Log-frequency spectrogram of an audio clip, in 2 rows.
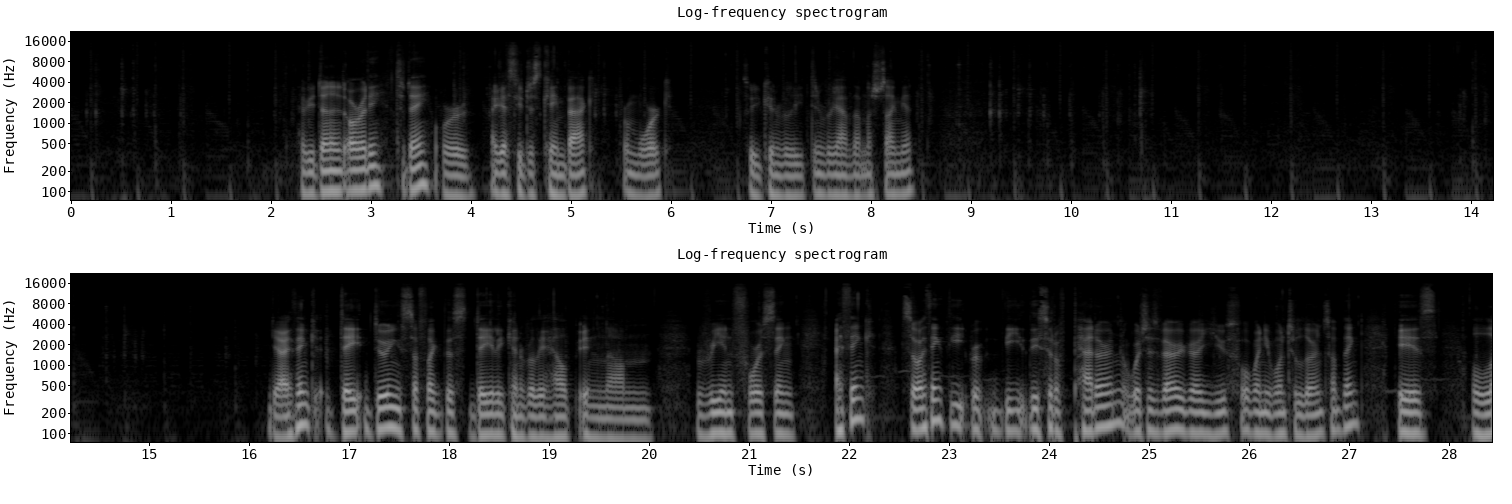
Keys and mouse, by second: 0.1 4, 0.4 f, 0.8 alt+shift+middle click, 1.0 alt+middle click, 1.7 alt+middle click, 2.1 ctrl+alt+middle click, 2.3 shift+middle click, 2.5 alt+middle click, 2.9 middle click, 3.8 5, 4.1 f, 4.6 alt+middle click, 4.9 ctrl+alt+middle click, 5.2 f, 5.5 alt+middle click, 5.9 click, 6.5 f, 6.9 click, 7.3 alt+middle click, 7.7 alt+middle click, 7.9 shift+middle click, 8.1 alt+middle click, 8.4 ctrl+middle click, 9.1 4, 9.4 f, 9.7 alt+shift+middle click, 10.3 ctrl+alt+middle click, 10.6 f, 10.9-14.1 drag, 14.0 ctrl+alt+right click, 14.2 middle click, 14.7 shift+f, 15.8 ctrl+alt+middle click, 16.2 middle click, 16.5 f, 16.7 alt+shift+middle click, 17.4 alt+shift+middle click, 17.7 alt+middle click, 18.9 alt+shift+middle click, 19.1 alt+middle click, 19.5 f, 19.7-20.9 drag, 21.1 alt+shift+middle click, 21.6 ctrl+middle click, 21.9 click, 22.6 alt+shift+middle click, 22.7 middle click, 23.0-24.7 drag, 24.9 alt+middle click, 25.7 alt+middle click, 26.3 f, 26.5 click, 27.2 f, 27.4 click, 28.1 alt+shift+middle click, 28.1 alt+shift+right click, 28.2 alt+middle click.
